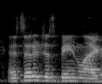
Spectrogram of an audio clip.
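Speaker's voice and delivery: normal talking voice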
